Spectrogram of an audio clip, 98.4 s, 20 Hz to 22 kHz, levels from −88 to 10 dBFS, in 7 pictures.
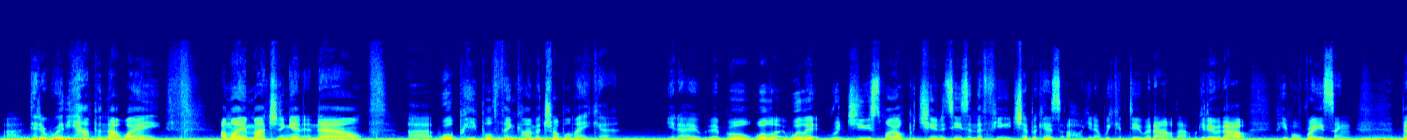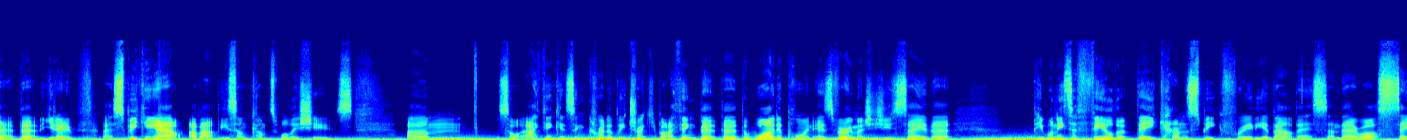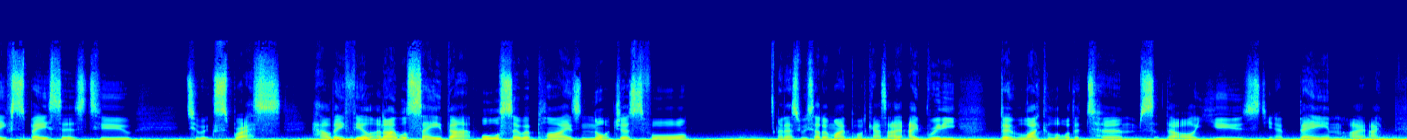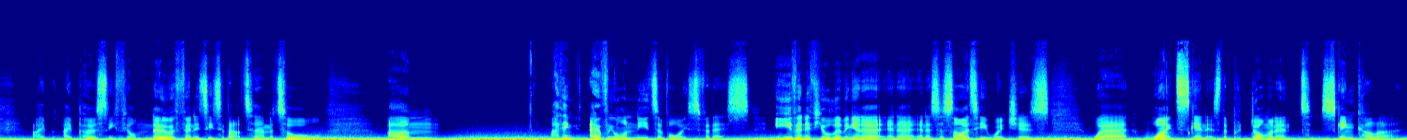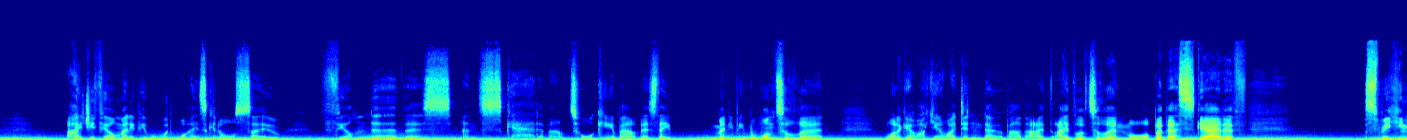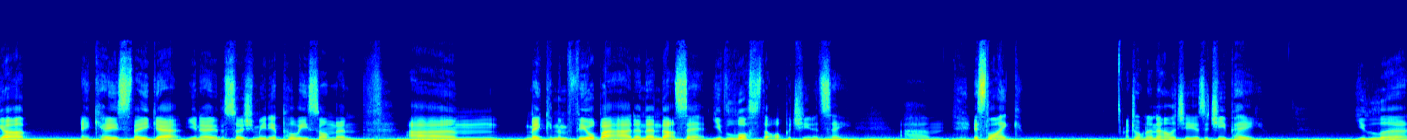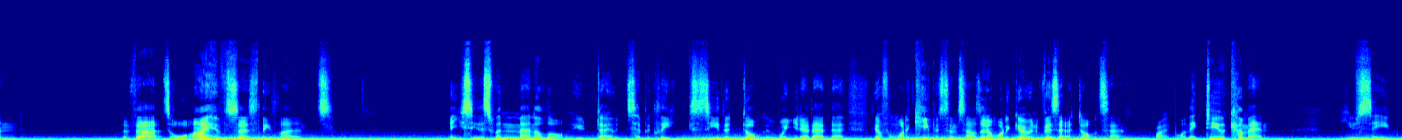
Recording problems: wind noise on the microphone; occasional gusts; 15 dB below the speech

